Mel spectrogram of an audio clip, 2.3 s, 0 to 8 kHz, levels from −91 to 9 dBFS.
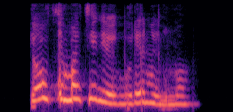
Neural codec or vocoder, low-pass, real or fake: codec, 24 kHz, 1.5 kbps, HILCodec; 7.2 kHz; fake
